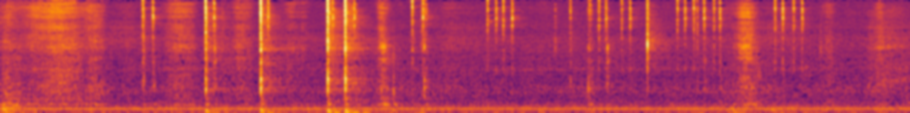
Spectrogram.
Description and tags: Clicking of a mouse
